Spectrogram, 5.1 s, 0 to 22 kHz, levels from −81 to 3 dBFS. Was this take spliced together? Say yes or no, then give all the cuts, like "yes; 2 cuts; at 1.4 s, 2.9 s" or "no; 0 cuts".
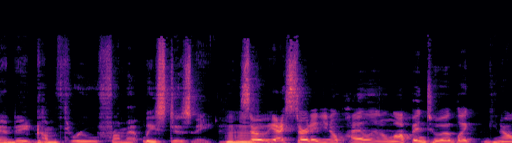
yes; 1 cut; at 2.2 s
